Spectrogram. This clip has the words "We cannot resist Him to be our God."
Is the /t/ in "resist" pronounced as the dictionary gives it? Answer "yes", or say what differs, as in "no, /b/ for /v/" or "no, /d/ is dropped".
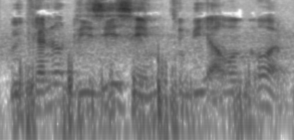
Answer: no, /t/ is dropped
